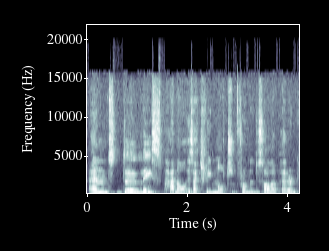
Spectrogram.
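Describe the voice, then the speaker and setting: A woman from the Netherlands with a Dutch accent, hosting a casual craft vlog in a halting, rambling way while getting over a cold. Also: mid-range voice, creaky. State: recovering from a cold. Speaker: podcast host. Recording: distant mic with faint noise.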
